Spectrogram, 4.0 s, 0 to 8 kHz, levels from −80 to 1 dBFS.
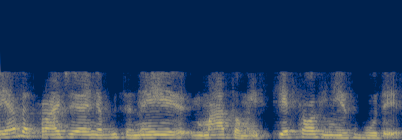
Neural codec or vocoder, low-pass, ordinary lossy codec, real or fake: vocoder, 44.1 kHz, 128 mel bands, Pupu-Vocoder; 7.2 kHz; AAC, 16 kbps; fake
